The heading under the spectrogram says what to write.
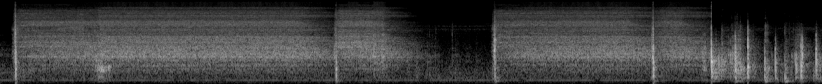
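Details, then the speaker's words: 3D-printed 4-stroke compressed-air engine on a 20 psi test: loud steady hiss fades and returns with sharp clicks; air leaking past the ball valve, which seats on the O-ring because the push rod is too long. "now it's on a different cycle that is leaking way too much so i've done a little bit of troubleshooting the ball valve is actually seating just on this it's seating on the actual o-ring the problem is the push rod is too long"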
